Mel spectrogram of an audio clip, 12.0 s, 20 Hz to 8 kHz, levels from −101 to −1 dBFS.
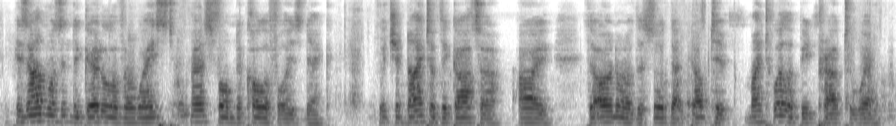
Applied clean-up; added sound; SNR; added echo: neural separator model SepFormer DNS4.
